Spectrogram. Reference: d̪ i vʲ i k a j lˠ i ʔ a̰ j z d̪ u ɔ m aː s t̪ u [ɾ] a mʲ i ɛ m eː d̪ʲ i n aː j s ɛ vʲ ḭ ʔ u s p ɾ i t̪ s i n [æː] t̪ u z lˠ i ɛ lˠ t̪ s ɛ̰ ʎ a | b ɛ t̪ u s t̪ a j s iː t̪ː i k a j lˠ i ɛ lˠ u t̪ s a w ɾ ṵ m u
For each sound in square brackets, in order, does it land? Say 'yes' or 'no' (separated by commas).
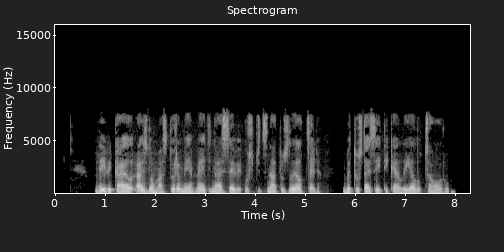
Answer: yes, no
